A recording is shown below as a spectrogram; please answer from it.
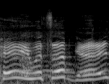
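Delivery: frog puppet voice, pitched very high. Answering the question put to him, speaking in a Kermit the Frog voice. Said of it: "Kermit the Frog decided to stop by and go".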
